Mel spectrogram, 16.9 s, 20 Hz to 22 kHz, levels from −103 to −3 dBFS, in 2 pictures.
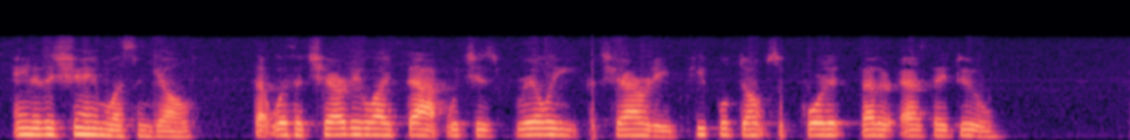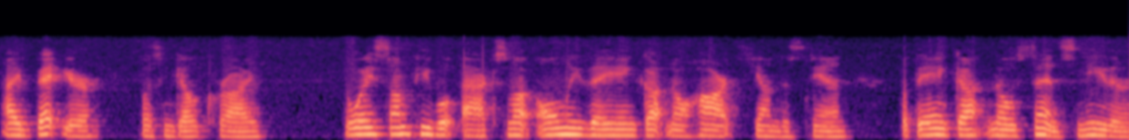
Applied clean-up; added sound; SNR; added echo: none; none; none; none.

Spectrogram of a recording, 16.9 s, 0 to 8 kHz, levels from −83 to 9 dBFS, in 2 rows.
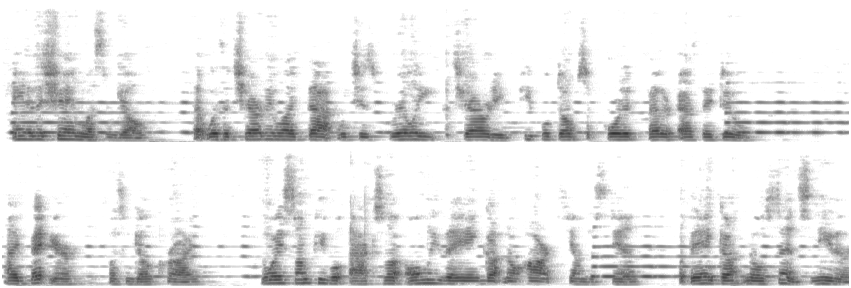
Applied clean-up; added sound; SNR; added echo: classical method WPE with log-MMSE.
